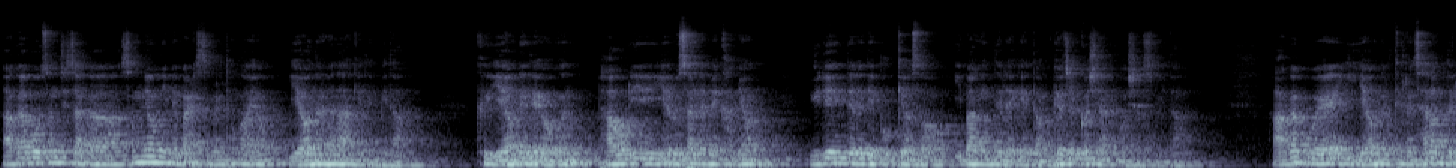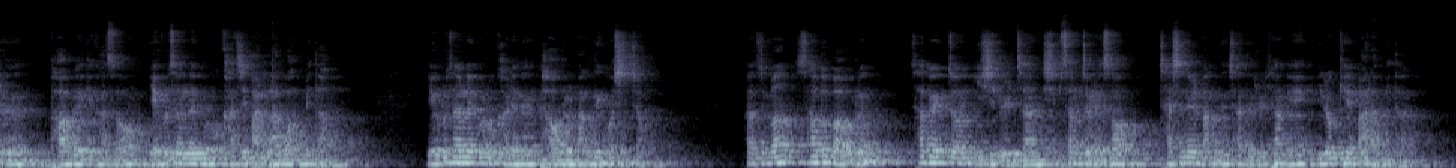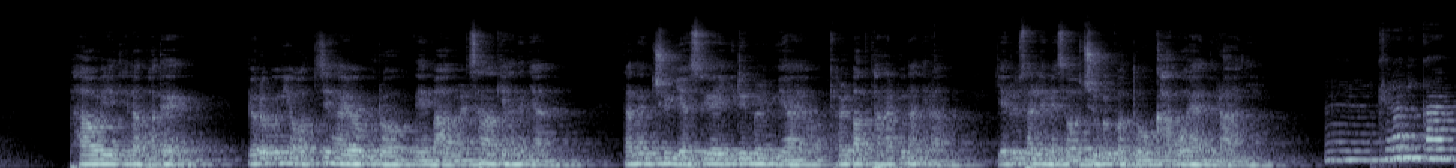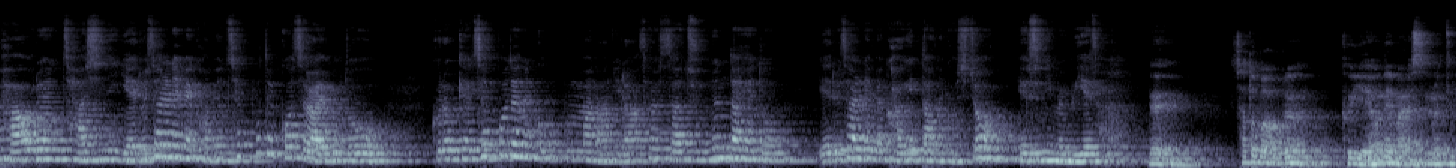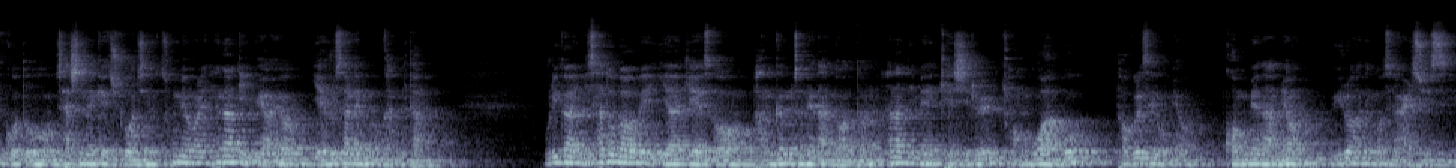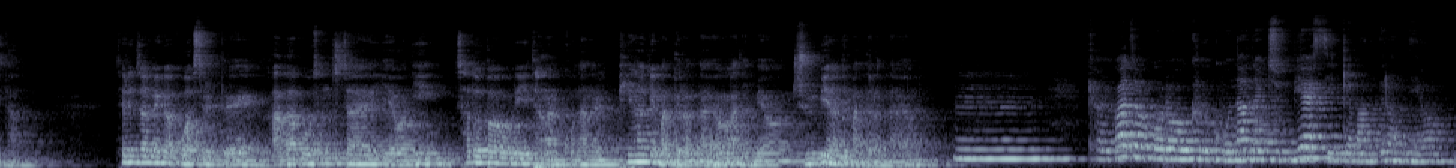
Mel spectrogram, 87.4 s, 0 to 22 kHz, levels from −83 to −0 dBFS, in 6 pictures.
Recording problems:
room echo; noticeable; dies away in 0.9 s
off-mic speech; somewhat distant

